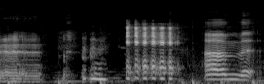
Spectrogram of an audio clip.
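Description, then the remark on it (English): A person's voice mimics a goat, giving a few loud bleats in quick succession, the middle one shaking with a rapid quavering tremble. “Oh, I can't do a goat thing.”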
